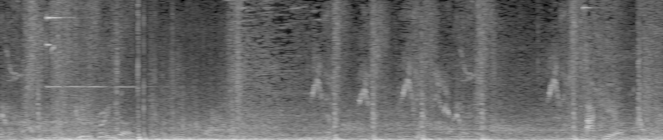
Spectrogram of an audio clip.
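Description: Explosive Confringo spell blasts in the Hogwarts Legacy video game, with heavy booms and whooshes over a dense, continuous wash of game sound and effects.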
